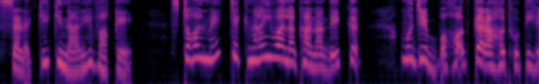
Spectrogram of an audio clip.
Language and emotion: Urdu, disgusted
